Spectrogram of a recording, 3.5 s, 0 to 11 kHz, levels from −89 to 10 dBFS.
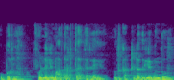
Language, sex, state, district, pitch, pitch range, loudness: Kannada, male, Karnataka, Dharwad, 175 Hz, 165-185 Hz, -15 LUFS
